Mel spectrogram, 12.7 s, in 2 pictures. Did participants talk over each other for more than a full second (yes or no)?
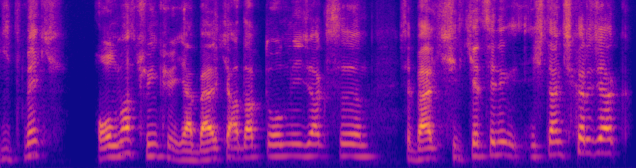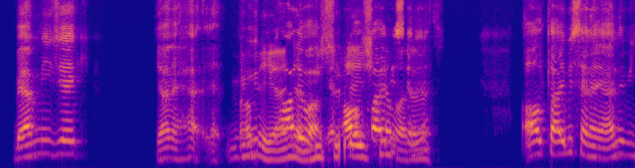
yes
